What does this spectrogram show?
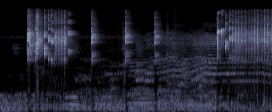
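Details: Lovebird recording used as a lure to prompt quiet lovebirds to sing. Rapid rattling screech trills open and close the passage, with single sharp chirps spaced between them, all against a low background hum.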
